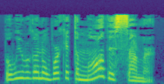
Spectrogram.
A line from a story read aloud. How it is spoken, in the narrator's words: Monique murmured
